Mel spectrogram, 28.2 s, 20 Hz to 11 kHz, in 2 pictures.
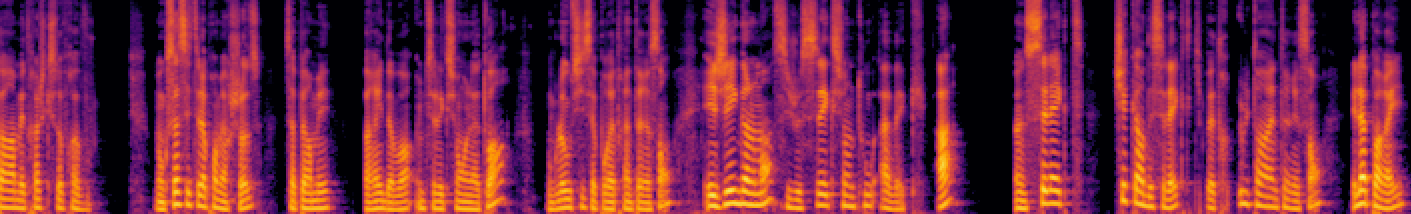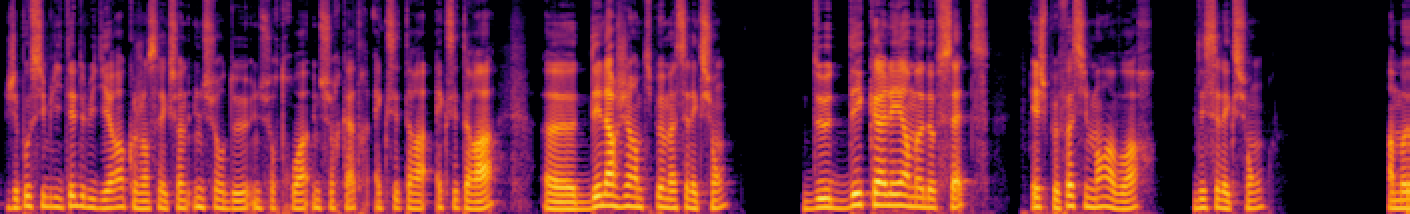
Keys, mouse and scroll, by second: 1.3-2.3 middle drag, 2.8 middle click, 3.6 s, 5.3 middle click, 6.0 ctrl+z, 6.9 a, 10.0-11.2 drag, 13.9-17.9 drag, 19.1-21.5 drag, 22.0-28.2 drag.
